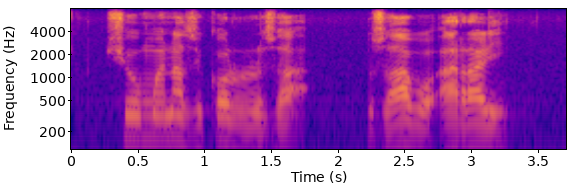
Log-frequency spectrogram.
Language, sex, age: Venda, male, 21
